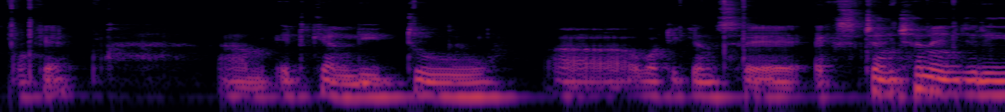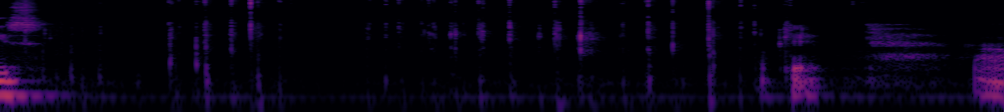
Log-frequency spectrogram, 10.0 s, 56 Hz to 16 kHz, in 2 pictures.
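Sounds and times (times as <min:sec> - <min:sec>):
computer keyboard typing: 0:04.4 - 0:08.9.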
